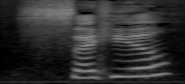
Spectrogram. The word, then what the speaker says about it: Sahil: it again shahil fahil yes sahil like with an S sahil with the a a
